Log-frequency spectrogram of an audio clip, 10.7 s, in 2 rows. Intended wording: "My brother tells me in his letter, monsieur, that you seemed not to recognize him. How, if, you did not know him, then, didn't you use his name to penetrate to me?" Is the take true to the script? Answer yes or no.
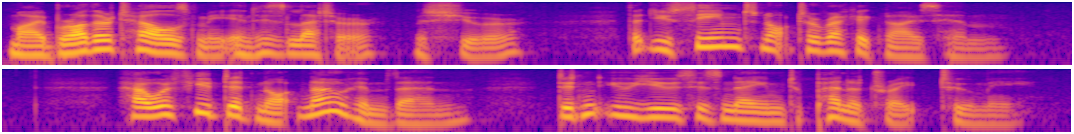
yes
